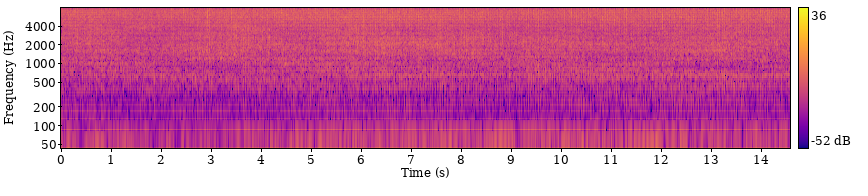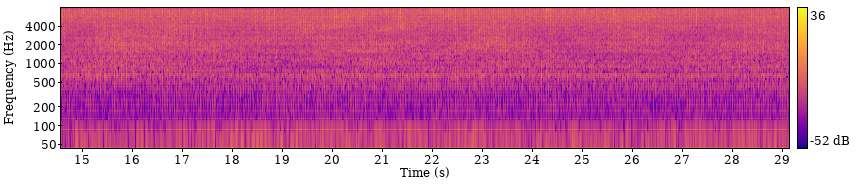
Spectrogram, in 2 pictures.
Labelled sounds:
20.9	21.6	vessel noise, 2.3 to 3.6 kHz

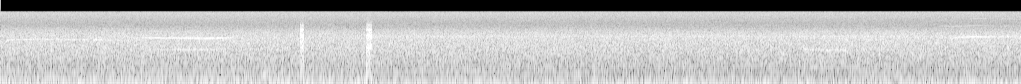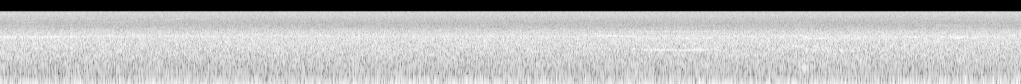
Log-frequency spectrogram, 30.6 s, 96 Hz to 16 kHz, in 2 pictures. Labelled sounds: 0.0	4.0	killer whale, Bigg's (transient), 0.55 to 1.9 kHz
13.1	17.5	killer whale, Bigg's (transient), 1.4 to 5.6 kHz
24.1	26.5	killer whale, Bigg's (transient), 0.62 to 2.7 kHz

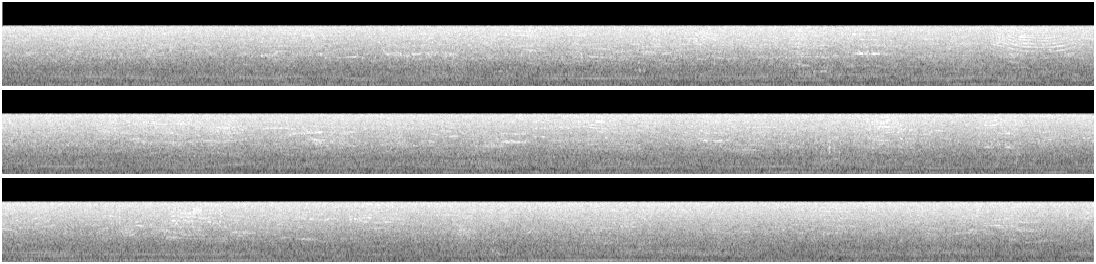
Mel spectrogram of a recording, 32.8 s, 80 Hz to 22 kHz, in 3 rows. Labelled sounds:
3.3	4.1	Pacific white-sided dolphin, 1.6 to 2.3 kHz
8.5	8.8	Pacific white-sided dolphin, 2.1 to 2.2 kHz
10.1	10.7	Pacific white-sided dolphin, 2.4 to 5.0 kHz
13.5	14.2	Pacific white-sided dolphin, 3.1 to 4.3 kHz
15.9	16.2	Pacific white-sided dolphin, 2.0 to 2.3 kHz
18.1	18.5	Pacific white-sided dolphin, 1.3 to 1.5 kHz
24.1	24.4	Pacific white-sided dolphin, 1.8 to 2.0 kHz
26.2	26.4	Pacific white-sided dolphin, 4.4 to 4.5 kHz

